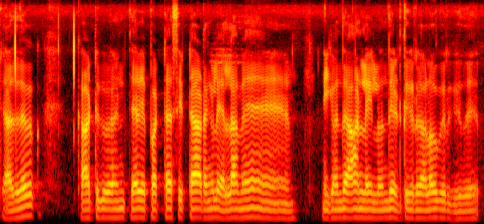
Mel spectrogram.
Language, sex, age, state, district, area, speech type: Tamil, male, 45-60, Tamil Nadu, Namakkal, rural, spontaneous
